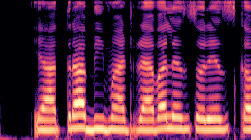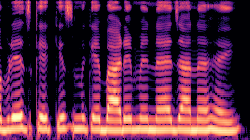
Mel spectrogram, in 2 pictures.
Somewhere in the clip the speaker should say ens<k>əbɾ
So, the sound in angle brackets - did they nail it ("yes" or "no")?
yes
